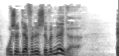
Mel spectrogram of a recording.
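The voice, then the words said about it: Imitated Australian accent. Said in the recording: “He had that Australian accent.”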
